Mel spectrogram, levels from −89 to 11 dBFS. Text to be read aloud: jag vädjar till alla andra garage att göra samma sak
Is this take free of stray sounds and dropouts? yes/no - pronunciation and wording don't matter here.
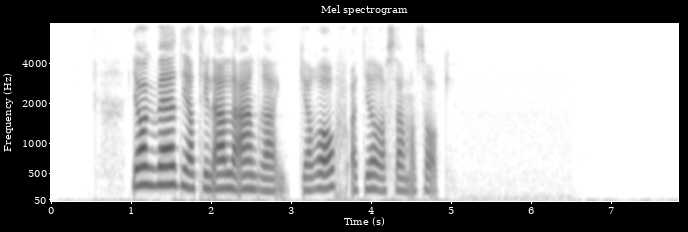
yes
